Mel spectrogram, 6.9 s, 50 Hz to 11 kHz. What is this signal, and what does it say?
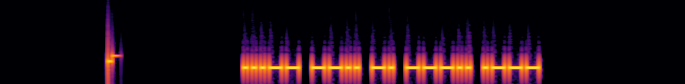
Morse code, heard as a keyed tone, about 28 wpm, 700 Hz. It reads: 3ZN8J
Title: Code Groups - 5 Letter:Numbers - 28wpm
